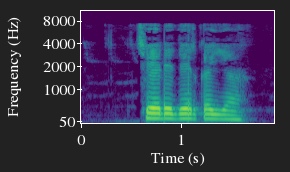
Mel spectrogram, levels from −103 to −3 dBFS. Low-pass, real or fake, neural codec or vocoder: 7.2 kHz; real; none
